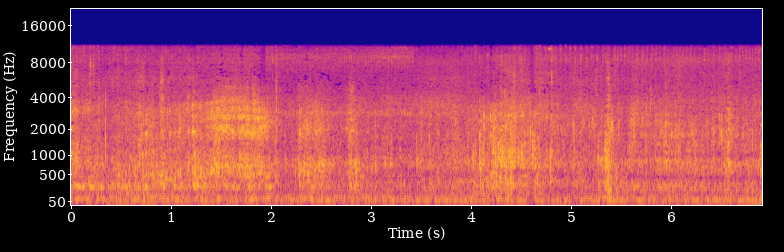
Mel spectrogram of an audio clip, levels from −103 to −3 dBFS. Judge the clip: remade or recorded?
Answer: recorded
